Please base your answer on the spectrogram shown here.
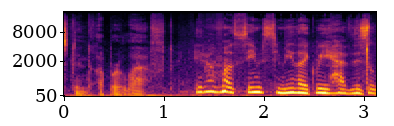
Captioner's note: voiceover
